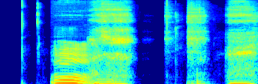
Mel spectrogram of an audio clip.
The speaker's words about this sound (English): Stop heavily breathing.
